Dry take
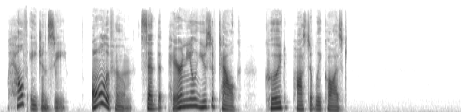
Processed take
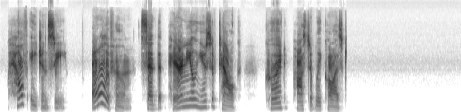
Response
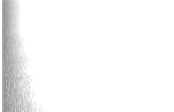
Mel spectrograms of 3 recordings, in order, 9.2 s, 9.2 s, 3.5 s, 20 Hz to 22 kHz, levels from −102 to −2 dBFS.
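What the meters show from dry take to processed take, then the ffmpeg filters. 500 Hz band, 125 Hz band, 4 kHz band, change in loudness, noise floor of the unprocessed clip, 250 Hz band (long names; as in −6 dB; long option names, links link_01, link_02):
−11.5 dB, below −30 dB, +20.0 dB, +9.0 dB, −85 dBFS, below −25 dB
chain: -af "asoftclip=type=tanh:threshold=-18dB,apsyclip=27dB,highpass=frequency=2200:width_type=q:width=3.3,volume=-9.5dB"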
